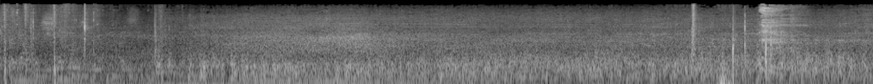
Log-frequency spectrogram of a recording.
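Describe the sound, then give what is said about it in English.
A subway train clatters steadily along the rails in a continuous low rumble, with sharp metallic clicks and a brief screech of wheels near the end. “Well, that was a fairly impressive bit of subway acrobatics, if I do say so myself.”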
